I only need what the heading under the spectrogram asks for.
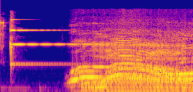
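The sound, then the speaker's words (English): An online store sale notification chime rings once as a short, bright ding with a lingering tone. A person's excited exclamation follows. “That's the sound of making a sale on Shopify”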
